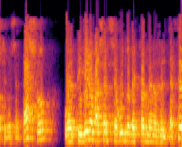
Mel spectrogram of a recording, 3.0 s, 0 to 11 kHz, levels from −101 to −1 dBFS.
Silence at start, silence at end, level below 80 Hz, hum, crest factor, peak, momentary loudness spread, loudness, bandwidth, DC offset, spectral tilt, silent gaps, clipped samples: 0 s; 0 s; -46 dBFS; none; 8 dB; 0 dBFS; 7 LU; -9 LUFS; 8.2 kHz; under 0.1%; -6.5 dB/octave; none; 0.2%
